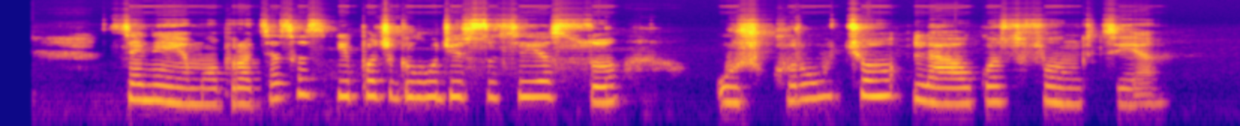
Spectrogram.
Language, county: Lithuanian, Tauragė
